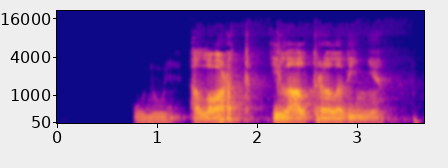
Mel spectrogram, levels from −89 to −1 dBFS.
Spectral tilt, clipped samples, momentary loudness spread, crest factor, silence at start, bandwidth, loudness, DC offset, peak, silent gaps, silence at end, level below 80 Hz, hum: -6.5 dB/octave; under 0.1%; 17 LU; 20 dB; 0.75 s; 13.5 kHz; -19 LUFS; under 0.1%; -2 dBFS; none; 0.1 s; -58 dBFS; none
